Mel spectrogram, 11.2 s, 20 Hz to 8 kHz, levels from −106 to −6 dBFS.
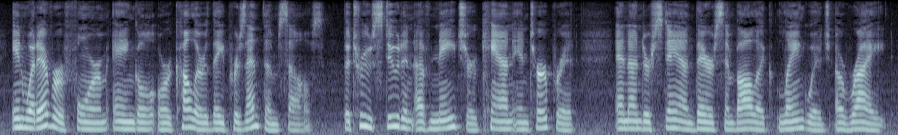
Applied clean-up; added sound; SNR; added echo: none; none; none; none.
